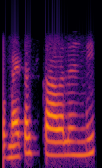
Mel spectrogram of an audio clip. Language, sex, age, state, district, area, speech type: Telugu, female, 45-60, Andhra Pradesh, N T Rama Rao, rural, conversation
